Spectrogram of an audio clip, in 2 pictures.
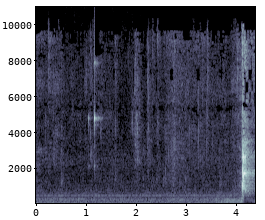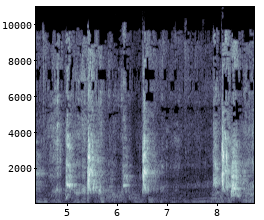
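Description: Dog barking: a low rumble for the first few seconds, then a series of sharp barks from about four seconds in, with a quick flurry of barks near the end.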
